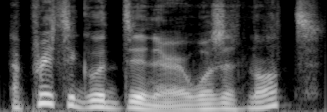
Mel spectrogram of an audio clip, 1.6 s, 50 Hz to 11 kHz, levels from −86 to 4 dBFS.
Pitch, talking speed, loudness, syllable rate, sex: 130 Hz, 255 wpm, -17 LUFS, 6.0 syllables/s, male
